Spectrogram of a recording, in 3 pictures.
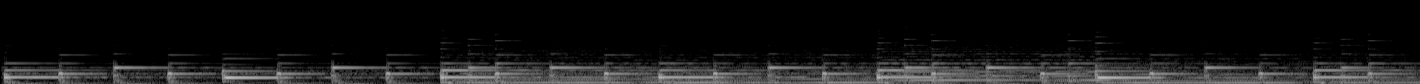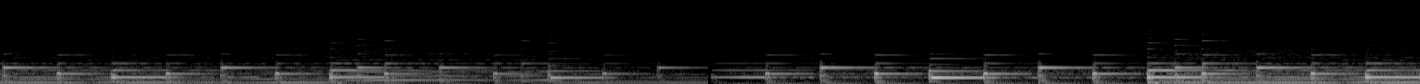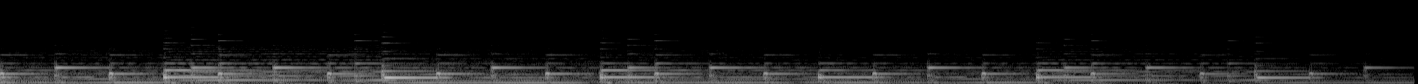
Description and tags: this loop is ideal for backgrounds music for video games or horror
loophorror, loops, loop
